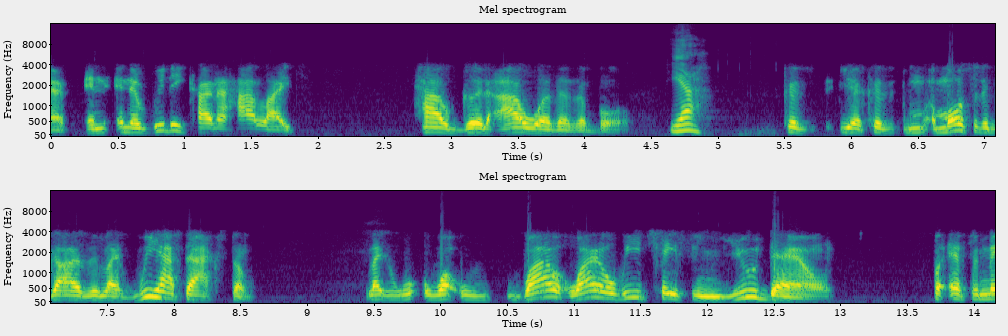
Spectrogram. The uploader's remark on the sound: called in to talk all about it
